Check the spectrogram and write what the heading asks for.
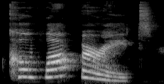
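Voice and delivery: slow, drawn-out Cooperate; teaching a new word, slowly; slow spelled-out word. Shown as a demonstration. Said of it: "what's that word?".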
